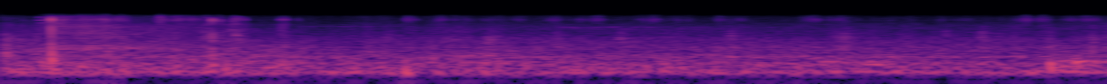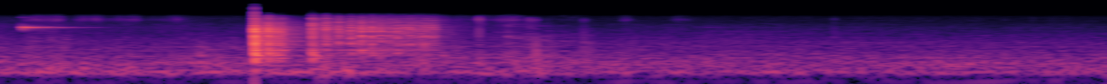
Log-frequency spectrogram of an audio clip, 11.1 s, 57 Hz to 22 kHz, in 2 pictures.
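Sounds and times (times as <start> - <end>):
small object clattering on desk: 6.8 - 7.8.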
